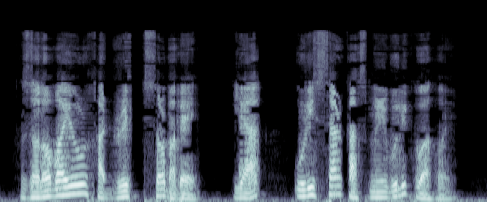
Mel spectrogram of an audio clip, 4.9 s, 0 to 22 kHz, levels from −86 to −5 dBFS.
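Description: HE-AAC compression, from start to finish: the speech carries heavy codec damage, with nothing above 11.5 kHz. This is likely HE-AAC at a very low bitrate, which fits a rate around 12 kbps. The codec transmits only the lower spectrum and fills in the treble by copying lower bands upward under a coarse envelope. The rebuilt highs don't match the real harmonics across the crossover, so s sounds come out gritty, metallic or lisping.

Playback stall, 1.30 to 1.44 s: the speech cuts off mid-flow and the output goes silent for 147 ms. The likely cause is that the player ran out of buffered data or had its output thread blocked, so nothing reached the output until it recovered. When the sound returns, it picks up again rather than starting fresh, leaving a clear hole in the middle of the phrase.

Time-compressed catch-up, 1.44 to 2.02 s: right after the gap, the speech runs at 1.25 times normal speed while keeping its normal pitch. 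To clear the backlog built up during the stall, the player cuts out short slices and cross-fades the remaining pieces together. The result sounds hurried and clipped, like a rushed delivery, until normal pace returns at 2.02 s.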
